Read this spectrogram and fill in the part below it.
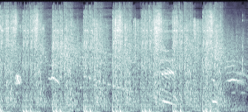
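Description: Steady, fairly faint gunfire in a deathmatch video game, with repeated shots and short bursts in a regular rhythm and some faint voice-like tones mixed in.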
